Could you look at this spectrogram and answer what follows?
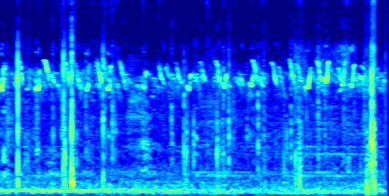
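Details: Group of small, brightly coloured baby chickens giving a steady chorus of high, quick descending peeps, overlapping one another, with clicks and a low hum underneath.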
